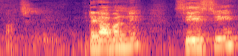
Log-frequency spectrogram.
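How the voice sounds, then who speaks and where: Man, high-pitched, chemistry teacher, lecture style, asks and answers his own questions. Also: level tone, quick pace, darkish tone, slight background noise. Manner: asks questions and answers them himself, checking "ঠিক আছে?". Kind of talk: classroom lecture.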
